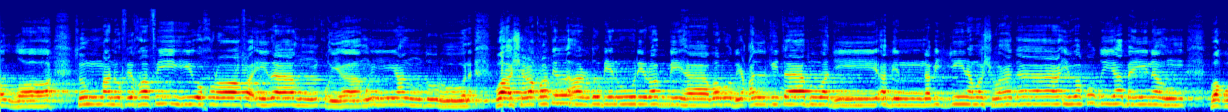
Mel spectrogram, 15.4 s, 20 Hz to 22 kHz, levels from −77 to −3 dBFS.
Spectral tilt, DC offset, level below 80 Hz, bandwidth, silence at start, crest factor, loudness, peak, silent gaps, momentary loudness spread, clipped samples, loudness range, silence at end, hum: -6 dB/octave; under 0.1%; -70 dBFS; 13.5 kHz; 0 s; 16 dB; -17 LUFS; 0 dBFS; none; 8 LU; under 0.1%; 4 LU; 0 s; none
